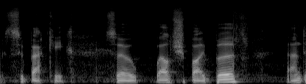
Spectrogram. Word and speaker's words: Subacchi: my name is David Tsubaki okay which I must admit I was worried about getting the surname wrong because you it's Abacha Tsubaki Tsubaki there we go it's Tsubaki it's Italian I was born in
